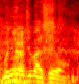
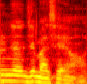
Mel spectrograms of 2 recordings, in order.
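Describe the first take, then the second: First: It is said in the speaker's natural voice. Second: It is said in an imitated, put-on voice.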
